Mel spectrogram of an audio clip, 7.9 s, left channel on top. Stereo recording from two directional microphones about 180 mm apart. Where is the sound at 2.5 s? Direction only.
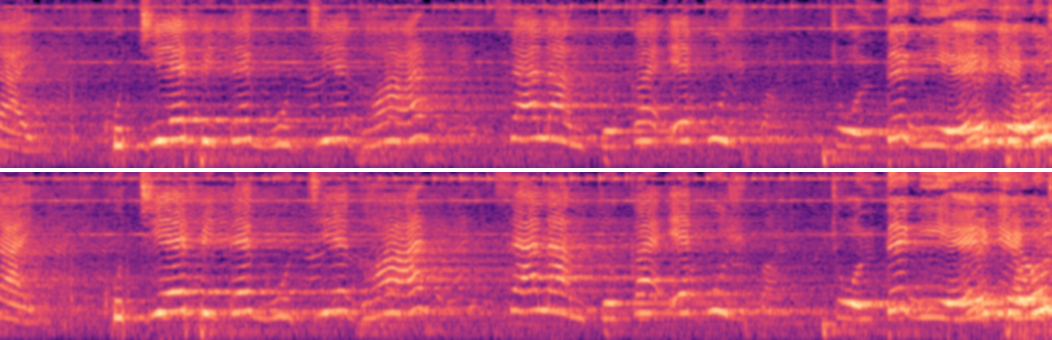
20° right (ahead or behind).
